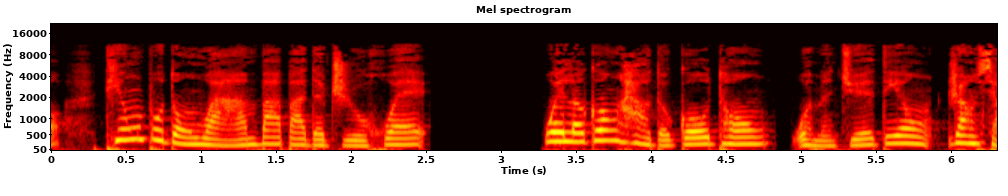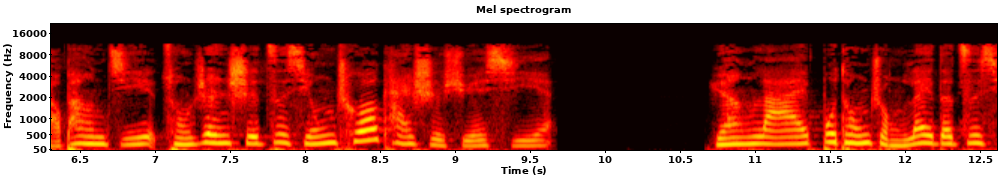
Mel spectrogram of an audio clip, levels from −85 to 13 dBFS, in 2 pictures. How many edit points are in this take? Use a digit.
1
